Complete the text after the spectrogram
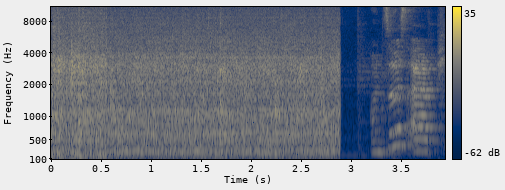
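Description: A food processor whirs loudly as it blends.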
